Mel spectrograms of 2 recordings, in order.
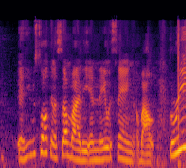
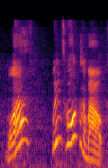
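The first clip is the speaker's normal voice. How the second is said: confused what; 13 semitones higher, 9 dB louder than usual. Retold or imitated. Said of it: "I was like".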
